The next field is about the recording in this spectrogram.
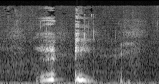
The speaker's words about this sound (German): Aber Räusper dich noch einmal. Danke.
